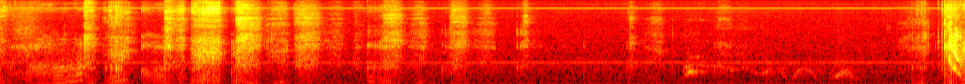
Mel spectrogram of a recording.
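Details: Pug indoors, seemingly telling its owner to leave it alone: a run of short, rough grunting and snuffling bursts, denser in the first four seconds, then fading, with a sharp noise at the very end.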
